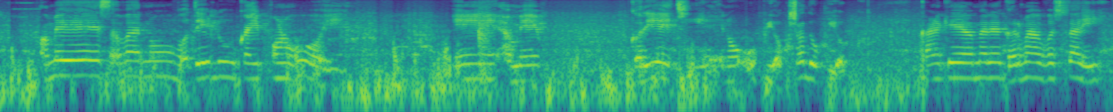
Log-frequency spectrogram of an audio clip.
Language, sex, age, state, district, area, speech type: Gujarati, male, 60+, Gujarat, Rajkot, urban, spontaneous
